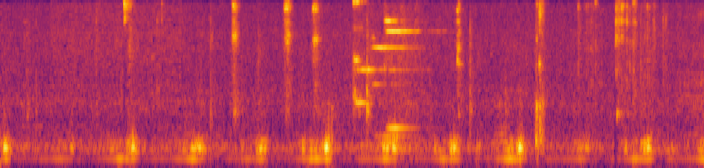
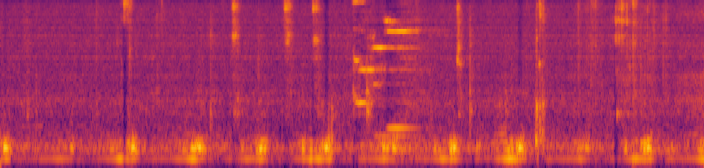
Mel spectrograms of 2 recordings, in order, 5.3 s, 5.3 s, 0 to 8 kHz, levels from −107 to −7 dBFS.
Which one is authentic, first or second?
first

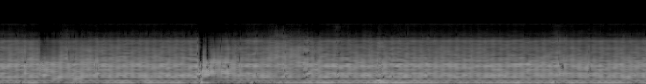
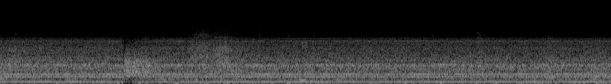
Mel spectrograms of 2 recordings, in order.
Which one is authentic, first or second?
second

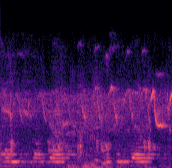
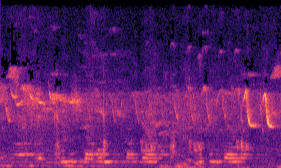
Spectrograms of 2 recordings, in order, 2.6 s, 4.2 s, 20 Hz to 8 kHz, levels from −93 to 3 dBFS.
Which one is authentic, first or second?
second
